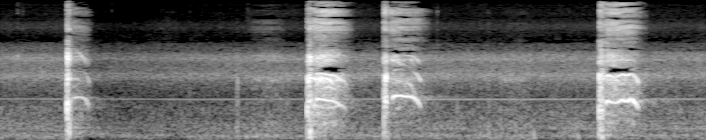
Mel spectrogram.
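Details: Four short, harsh cough bursts from an adult with a bad chest cough and sore throat, spaced irregularly, the later ones longer and throaty; persistent chesty cough.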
